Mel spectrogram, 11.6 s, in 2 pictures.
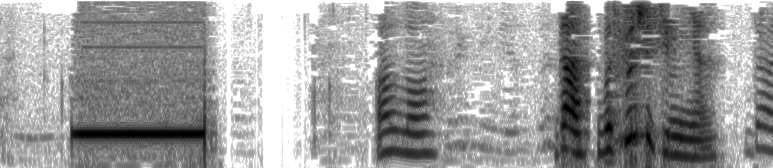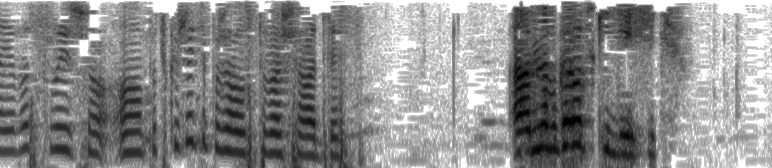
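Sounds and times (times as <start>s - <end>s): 
electronic beep on a telephone line from pressed keypad buttons: 0.6s - 1.6s
speech: 2.8s - 3.4s, 4.2s - 8.6s, 9.6s - 11.0s.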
